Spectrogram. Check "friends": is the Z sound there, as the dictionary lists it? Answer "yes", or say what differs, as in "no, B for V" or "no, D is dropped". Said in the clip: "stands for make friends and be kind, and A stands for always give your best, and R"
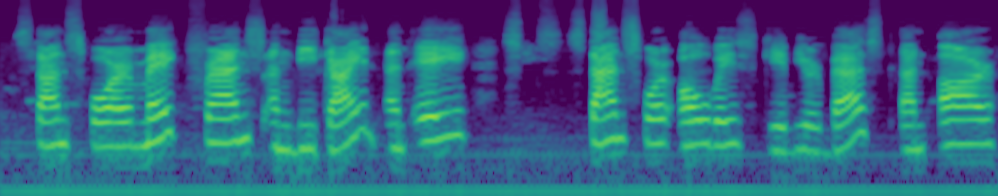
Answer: no, S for Z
